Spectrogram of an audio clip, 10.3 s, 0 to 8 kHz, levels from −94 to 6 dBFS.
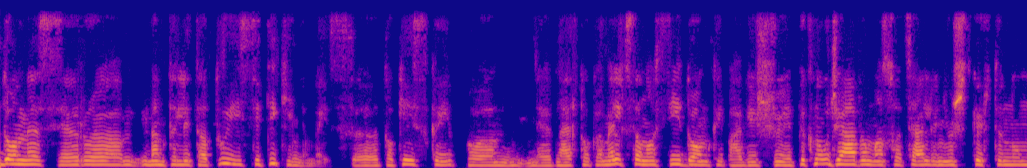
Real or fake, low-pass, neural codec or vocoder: real; 7.2 kHz; none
